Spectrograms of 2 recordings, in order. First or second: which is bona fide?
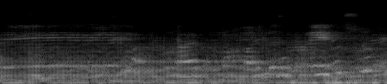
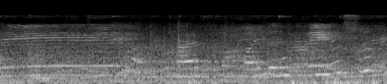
second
